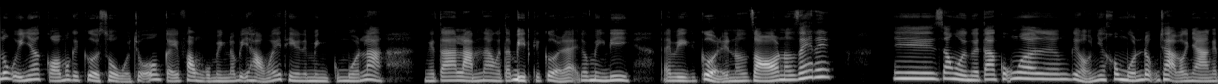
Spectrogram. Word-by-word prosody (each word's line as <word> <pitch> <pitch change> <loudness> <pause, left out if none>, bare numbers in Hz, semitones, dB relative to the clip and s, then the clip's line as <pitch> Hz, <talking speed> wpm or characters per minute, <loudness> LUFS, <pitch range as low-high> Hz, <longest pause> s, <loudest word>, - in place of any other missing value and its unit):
lúc 275 +1 +2
ấy 175 -1 -1
nhá, 230 +4 0
có 165 -1 -1
một 210 +4 -1
cái 195 -2 -4
cửa 190 -6 0
sổ 160 -2 -2
ở 125 - -6
chỗ 230 0 -2
cái 155 -1 -4
phòng 175 -1 -1
của 150 - -5
mình 150 0 -4
nó 160 - -4
bị 180 0 -3
hỏng 155 -5 -2
ấy 215 +5 -2
thì 185 -6 -3
là 160 - -3
mình 155 -2 -1
cũng 165 +3 -6
muốn 160 +2 -2
là 220 -5 0 0.4
người 165 0 -5
ta 180 +2 0
làm 170 -2 0
nào 180 -1 -2
người 165 - -3
ta 175 - -5
bịt 200 -5 +6
cái 165 - -8
cửa 180 -7 0
lại 155 +3 -3
cho 190 - -2
mình 185 -3 +2
đi. 195 -1 +1 0.3
Tại 170 - -4
vì 170 0 +1
cái 160 - -9
cửa - - +5
đấy 135 +4 -3
nó 160 +2 -1
gió, 165 +1 +5
nó 210 +1 +2
rét 290 +6 +3
ấy. 345 0 +2 0.6
Thế 270 -1 +4
xong 265 -2 +2
rồi 225 -3 +4
người 200 -1 +1
ta 230 +2 +1
cũng, 260 +4 -1
ơ, 270 -2 +4 0.4
kiểu 195 - -1
như 205 +7 0
không 225 0 +2
muốn 185 +2 +2
động 220 -3 -2
chạm 225 -8 +1
vào 150 - -4
nhà 155 -2 -1
người 160 - -5
180 Hz, 310 wpm, -24 LUFS, 160-220 Hz, 0.6 s, bịt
